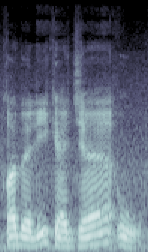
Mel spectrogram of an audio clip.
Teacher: Huruf ba salah satu daripada huruf qalqalah yang 5, maka kita baca dengan lantunan sedikit, qalqalah sughra.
